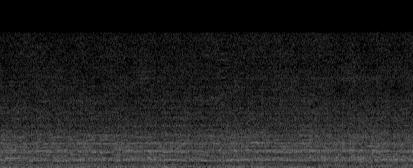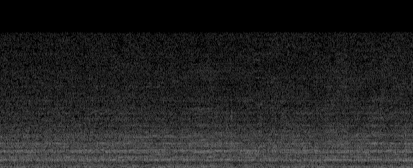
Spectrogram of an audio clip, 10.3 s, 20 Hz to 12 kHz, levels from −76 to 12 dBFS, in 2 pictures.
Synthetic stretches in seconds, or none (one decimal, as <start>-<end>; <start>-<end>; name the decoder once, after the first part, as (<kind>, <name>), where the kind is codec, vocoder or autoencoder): 0.0-5.1 (codec, SNAC); 6.6-10.3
